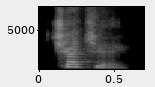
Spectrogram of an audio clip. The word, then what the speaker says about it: Cece: who loan me books their last name is spelled the same way they're italian and they say cheche so you know what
